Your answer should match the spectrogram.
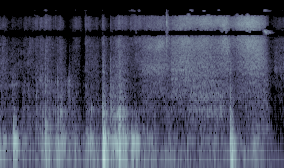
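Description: A cardboard presentation box being handled and set down, with a sharp knock about one and a half seconds in. This is followed by a steady rustle of wrapping paper and a softer knock near the end.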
